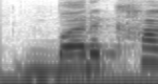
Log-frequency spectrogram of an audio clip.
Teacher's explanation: वर्षा को जो है बरखा कहा जाता है, व जो है ब में बदल गया। और जो रेफ होता है मूर्धन्य स पे, वो र में पूरी तरह बदल गया।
